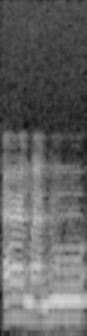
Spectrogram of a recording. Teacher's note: hurufnya pada kedua bibir yang disentuhkan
